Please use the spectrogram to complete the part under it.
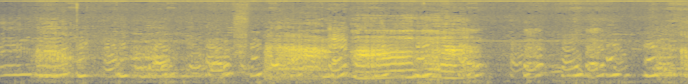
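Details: California sea lions in a group, with a seagull perched on top of the pile; a dense chorus of overlapping hoarse, wavering barks and moans, nearly continuous for about seven seconds with a brief lull near five seconds.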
